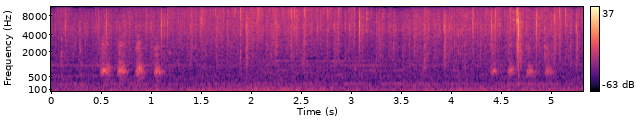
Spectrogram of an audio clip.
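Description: A Minecraft chicken gives short bursts of clucks at the start and end, heard over a continuous crackle of open flames.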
